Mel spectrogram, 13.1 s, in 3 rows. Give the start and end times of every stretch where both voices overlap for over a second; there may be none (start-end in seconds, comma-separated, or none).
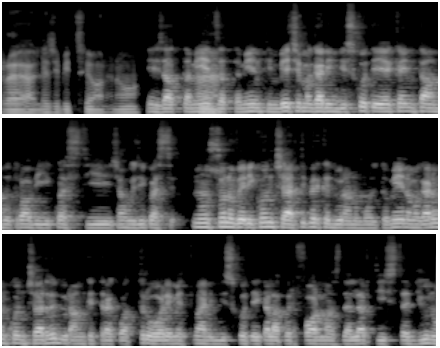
none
